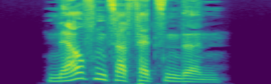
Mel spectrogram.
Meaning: inflection of nervenzerfetzend: 1. strong genitive masculine/neuter singular 2. weak/mixed genitive/dative all-gender singular 3. strong/weak/mixed accusative masculine singular
- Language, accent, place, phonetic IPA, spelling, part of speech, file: German, Germany, Berlin, [ˈnɛʁfn̩t͡sɛɐ̯ˌfɛt͡sn̩dən], nervenzerfetzenden, adjective, De-nervenzerfetzenden.ogg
